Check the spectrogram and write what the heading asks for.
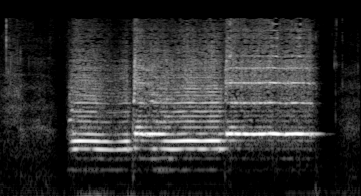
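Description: A folk whistle flute plays a short, steady phrase of about two seconds with a few note changes. The tone is bright and breathy, fairly loud, with no voices.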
